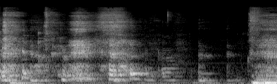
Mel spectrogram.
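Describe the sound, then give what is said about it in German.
A person coughs hard and repeatedly after choking on a drink, a ragged series of harsh, throaty bursts with strained breaths between them, ending in a loud, forceful cough. “Kannst du wieder atmen?”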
